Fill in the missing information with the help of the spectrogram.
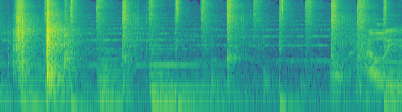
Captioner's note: shoots Nerf gun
